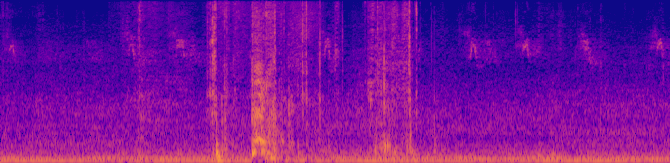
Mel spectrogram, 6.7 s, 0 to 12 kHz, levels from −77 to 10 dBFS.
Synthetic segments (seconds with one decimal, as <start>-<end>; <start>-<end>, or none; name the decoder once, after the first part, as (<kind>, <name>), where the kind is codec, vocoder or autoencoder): none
